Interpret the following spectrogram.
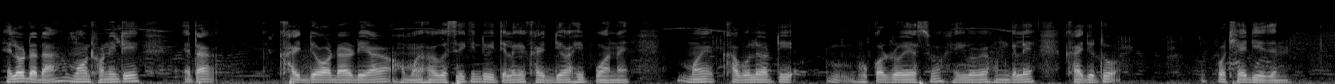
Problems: none marked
